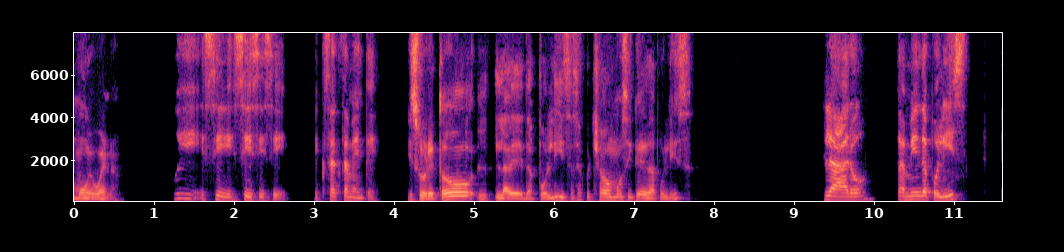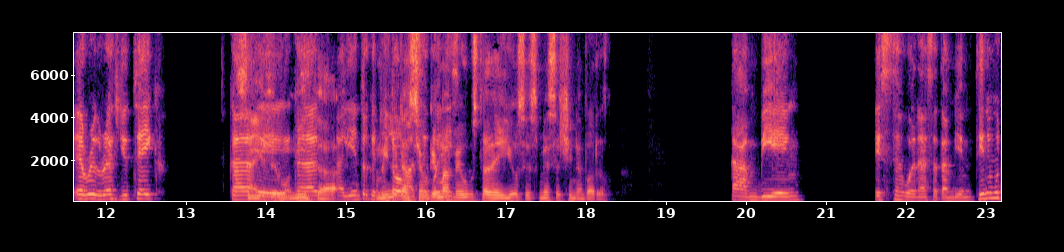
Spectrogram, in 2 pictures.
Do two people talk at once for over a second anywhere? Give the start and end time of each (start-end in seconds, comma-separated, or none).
13.6-16.6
